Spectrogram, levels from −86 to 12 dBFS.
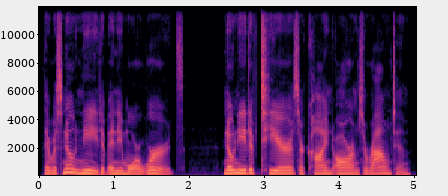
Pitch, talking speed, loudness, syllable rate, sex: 200 Hz, 205 wpm, -16 LUFS, 4.6 syllables/s, female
